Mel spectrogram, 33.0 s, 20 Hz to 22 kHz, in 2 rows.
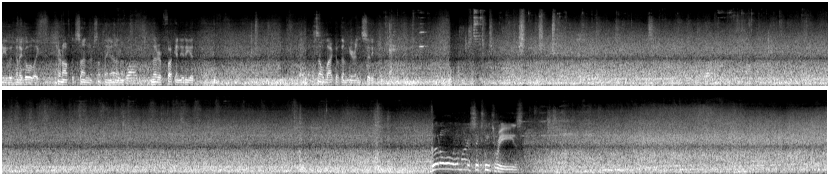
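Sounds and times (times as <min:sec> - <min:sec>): subway train rumble and hiss: 0:00.0 - 0:33.0.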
